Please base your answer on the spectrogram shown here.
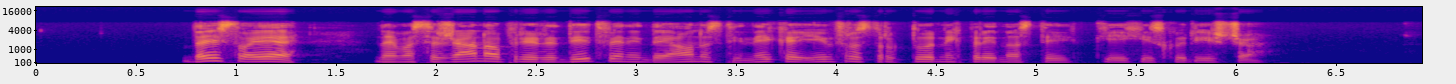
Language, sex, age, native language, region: Slovenian, male, 18-29, Slovenian, Gorenjska region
